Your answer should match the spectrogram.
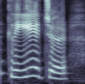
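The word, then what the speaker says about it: creature: और टी यू आर ई यहां पर इसकी प्रोनाउंसिएशन टूरे नहीं है। यहां पर क्रिए च तो यहां पर यह जो टी है यहां पर ट नहीं च की साउंड आएगी।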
